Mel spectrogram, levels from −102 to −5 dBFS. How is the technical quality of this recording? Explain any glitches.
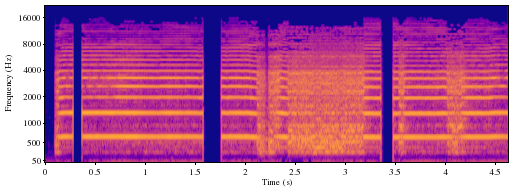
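The recording is marred by three dropouts, each a block of digital silence.

Block of digital silence at 0.28–0.37 s, 1.58–1.77 s and 3.36–3.48 s: most likely the output buffer went unfilled in time, so samples were zeroed. Gaps of about 93, 186 and 125 ms, the first two fitting 4096- and 8192-sample blocks, cut abruptly to silence.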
